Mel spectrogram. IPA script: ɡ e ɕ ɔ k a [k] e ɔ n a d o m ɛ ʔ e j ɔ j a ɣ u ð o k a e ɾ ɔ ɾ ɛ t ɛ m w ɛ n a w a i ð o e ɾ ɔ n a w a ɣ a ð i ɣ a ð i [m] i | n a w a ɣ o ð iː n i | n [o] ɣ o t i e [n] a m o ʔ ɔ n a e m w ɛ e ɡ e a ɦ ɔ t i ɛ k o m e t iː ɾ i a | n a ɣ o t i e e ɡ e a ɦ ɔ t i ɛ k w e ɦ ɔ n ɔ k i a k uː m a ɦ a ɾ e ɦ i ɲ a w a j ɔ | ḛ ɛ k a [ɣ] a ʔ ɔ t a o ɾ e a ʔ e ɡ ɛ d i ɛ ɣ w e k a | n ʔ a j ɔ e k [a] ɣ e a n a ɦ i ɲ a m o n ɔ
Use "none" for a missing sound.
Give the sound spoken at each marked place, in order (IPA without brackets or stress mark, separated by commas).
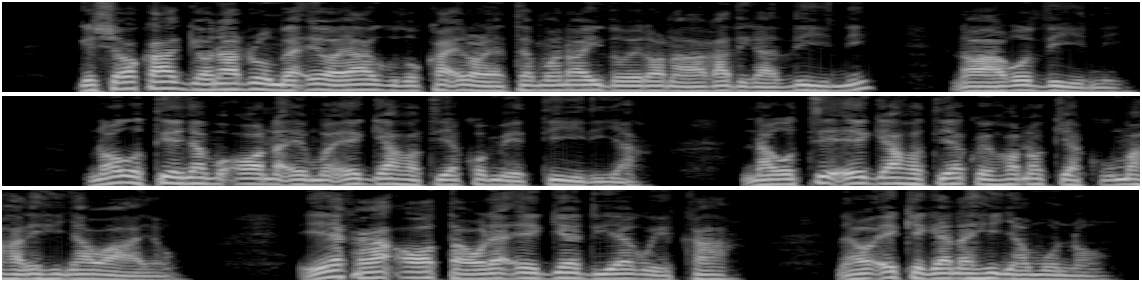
ɡ, n, ɔ, ɲ, ɣ, e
